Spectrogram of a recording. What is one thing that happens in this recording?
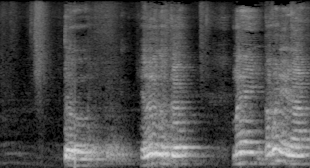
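A young man speaks loudly into a microphone, heard through a loudspeaker.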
